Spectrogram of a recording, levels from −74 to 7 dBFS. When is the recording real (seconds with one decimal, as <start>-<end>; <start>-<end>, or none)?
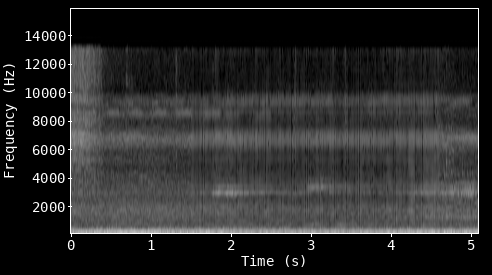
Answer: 0.0-1.5; 4.6-5.1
